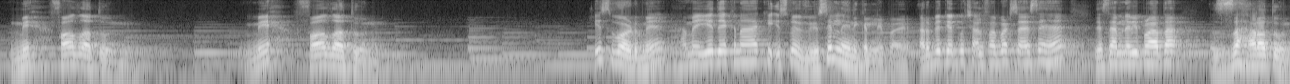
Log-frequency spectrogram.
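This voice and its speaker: A man teaching Arabic vocabulary. He says each word slowly and repeats it for learners to follow, and he often slips English phrases into his explanations. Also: a little high. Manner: slow, deliberate repetition of words for learners. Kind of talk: vocabulary lesson with drills.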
